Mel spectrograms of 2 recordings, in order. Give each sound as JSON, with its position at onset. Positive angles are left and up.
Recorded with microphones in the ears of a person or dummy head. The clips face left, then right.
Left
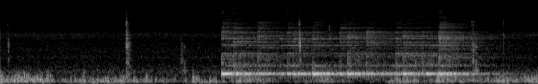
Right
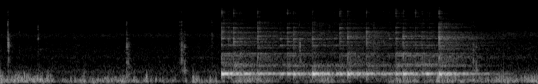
{"t": 2.2, "sound": "dishes clattering", "side_deg": -30, "distance_m": 1.8}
